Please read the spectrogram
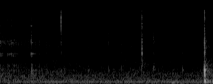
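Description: A few faint, scattered clicks and ticks as the lid of a small honey jar is twisted open by hand.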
